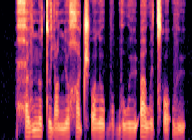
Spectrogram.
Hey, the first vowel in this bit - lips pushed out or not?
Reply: no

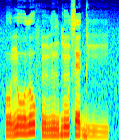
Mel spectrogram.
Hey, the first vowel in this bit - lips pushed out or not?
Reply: yes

